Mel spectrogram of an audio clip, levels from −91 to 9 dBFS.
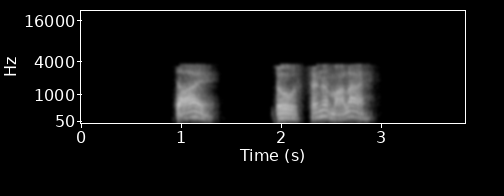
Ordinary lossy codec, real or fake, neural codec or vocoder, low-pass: MP3, 24 kbps; fake; codec, 16 kHz in and 24 kHz out, 0.4 kbps, LongCat-Audio-Codec, fine tuned four codebook decoder; 3.6 kHz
